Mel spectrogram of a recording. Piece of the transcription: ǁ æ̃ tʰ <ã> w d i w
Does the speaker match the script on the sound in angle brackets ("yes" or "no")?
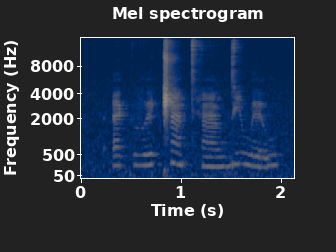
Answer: no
